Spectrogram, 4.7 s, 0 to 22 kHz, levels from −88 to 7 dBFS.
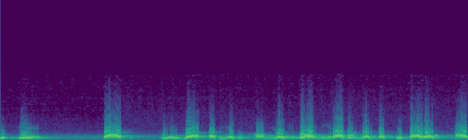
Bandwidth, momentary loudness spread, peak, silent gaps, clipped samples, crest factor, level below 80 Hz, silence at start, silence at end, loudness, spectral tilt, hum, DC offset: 7.6 kHz; 7 LU; -8 dBFS; none; under 0.1%; 14 dB; -60 dBFS; 0 s; 0 s; -22 LUFS; -6 dB/octave; 50 Hz at -65 dBFS; under 0.1%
